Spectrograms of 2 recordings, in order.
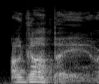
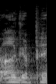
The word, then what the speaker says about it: agape: Then the one that Paul chose to use in 1 Corinthians 13 is agape, or agape. It's pronounced both ways.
